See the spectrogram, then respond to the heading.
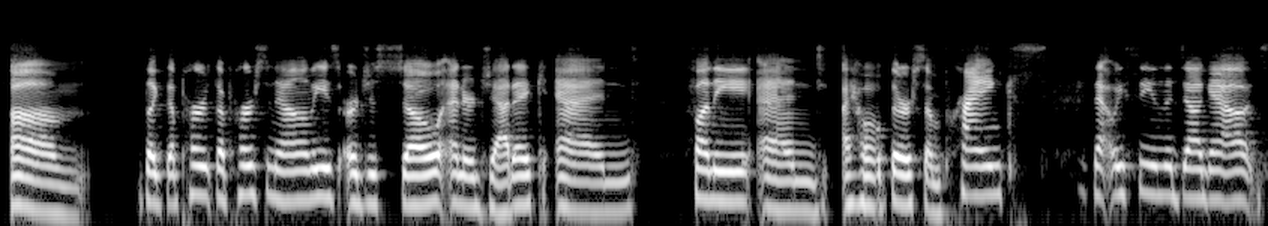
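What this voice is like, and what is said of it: Congested, slightly odd-sounding voice. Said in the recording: “my voice sounds a little weird right now. I'm a bit congested.”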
